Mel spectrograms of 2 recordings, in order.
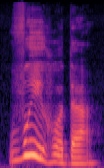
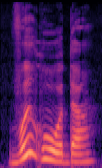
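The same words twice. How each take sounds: First: The stress is on the first syllable. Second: The stress is on the second syllable. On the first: "Вилізла боком" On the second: "Годі чекати вигоду"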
